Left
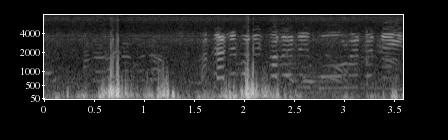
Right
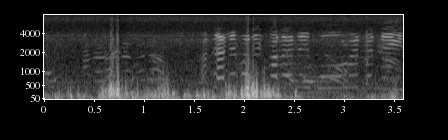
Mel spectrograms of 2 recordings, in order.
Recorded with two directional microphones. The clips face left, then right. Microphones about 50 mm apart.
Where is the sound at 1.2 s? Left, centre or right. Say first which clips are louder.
Left 11 dB; left.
